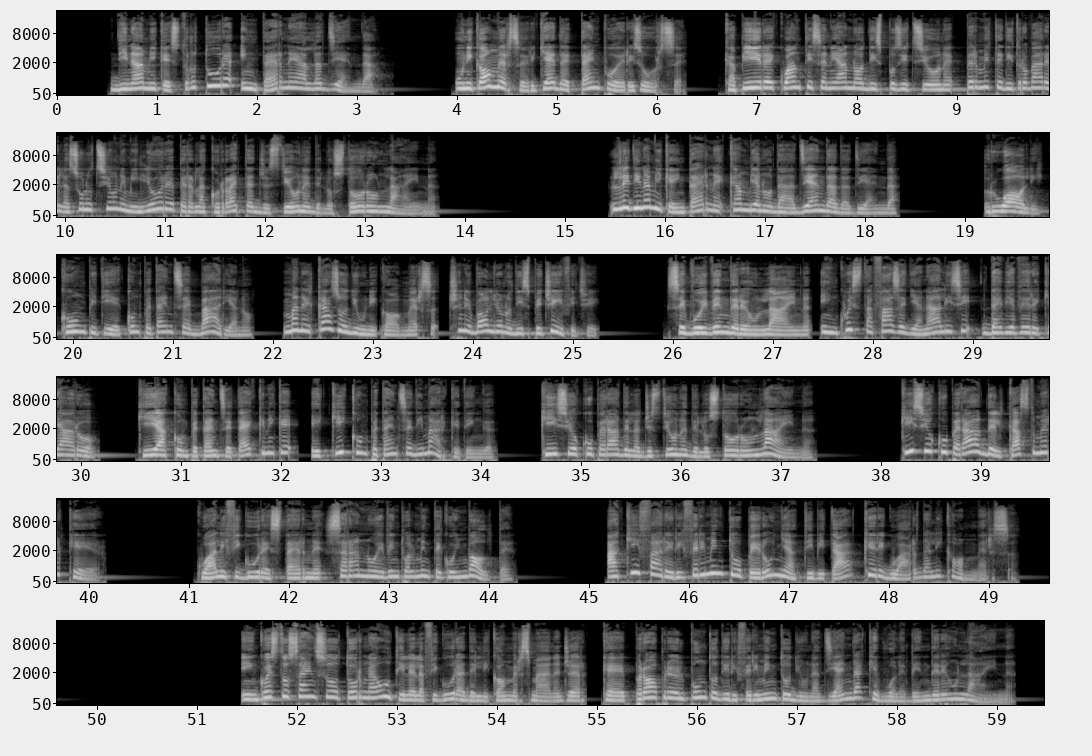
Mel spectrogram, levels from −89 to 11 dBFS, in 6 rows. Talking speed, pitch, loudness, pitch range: 130 wpm, 205 Hz, -17 LUFS, 185-255 Hz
